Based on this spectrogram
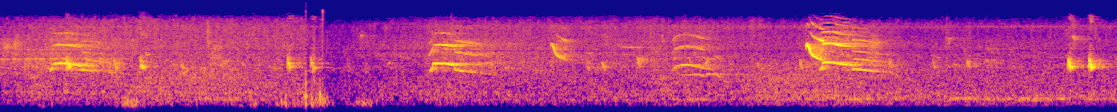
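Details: Perched Oriental honey buzzard in Singapore, calling repeatedly as a flock of Oriental pied hornbills invades its roost. Descending high whistles with harmonics come in scattered bursts, with a companion calling in the background over steady low environmental hiss.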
